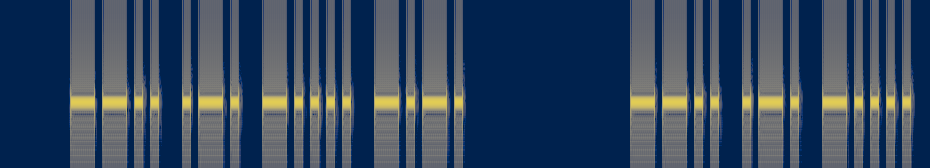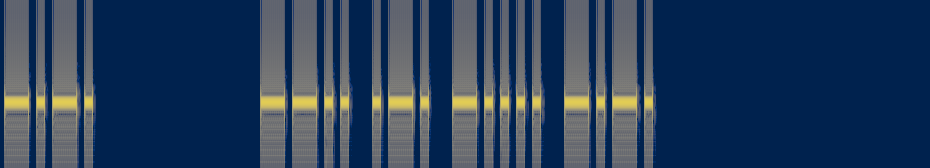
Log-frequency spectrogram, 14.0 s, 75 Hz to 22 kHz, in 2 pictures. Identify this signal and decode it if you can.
Morse code, heard as a keyed tone, about 20 wpm, 700 Hz. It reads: ZR6C ZR6C ZR6C
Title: DXCC-100 Call Signs - 4 Characters - Repeated 3x - 20wpm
